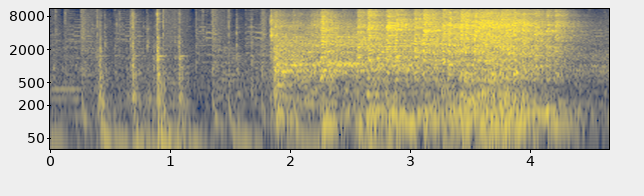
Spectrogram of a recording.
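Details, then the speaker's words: 1962 Mercury with shorty headers, first start attempt: about two seconds of slow, even cranking, then a rough roar as it barely catches; ignition timing retarded, about 10 degrees after, hard starting. "We're way late. We're like. Retarded. Yes, the timing is retarded. Yeah. We're like 10 degrees after."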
